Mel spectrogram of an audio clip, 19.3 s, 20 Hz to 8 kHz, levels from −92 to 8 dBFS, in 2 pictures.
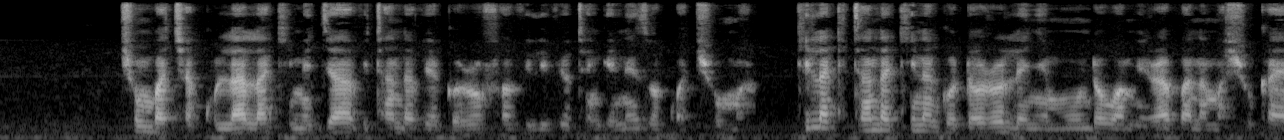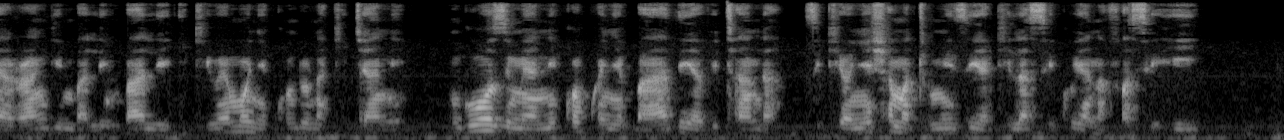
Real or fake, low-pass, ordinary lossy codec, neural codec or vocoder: real; 7.2 kHz; AAC, 48 kbps; none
